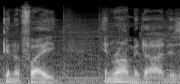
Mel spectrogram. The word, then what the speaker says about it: Ramadan: We know Khabib is not going to fight in Ramadan, is how you say it.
